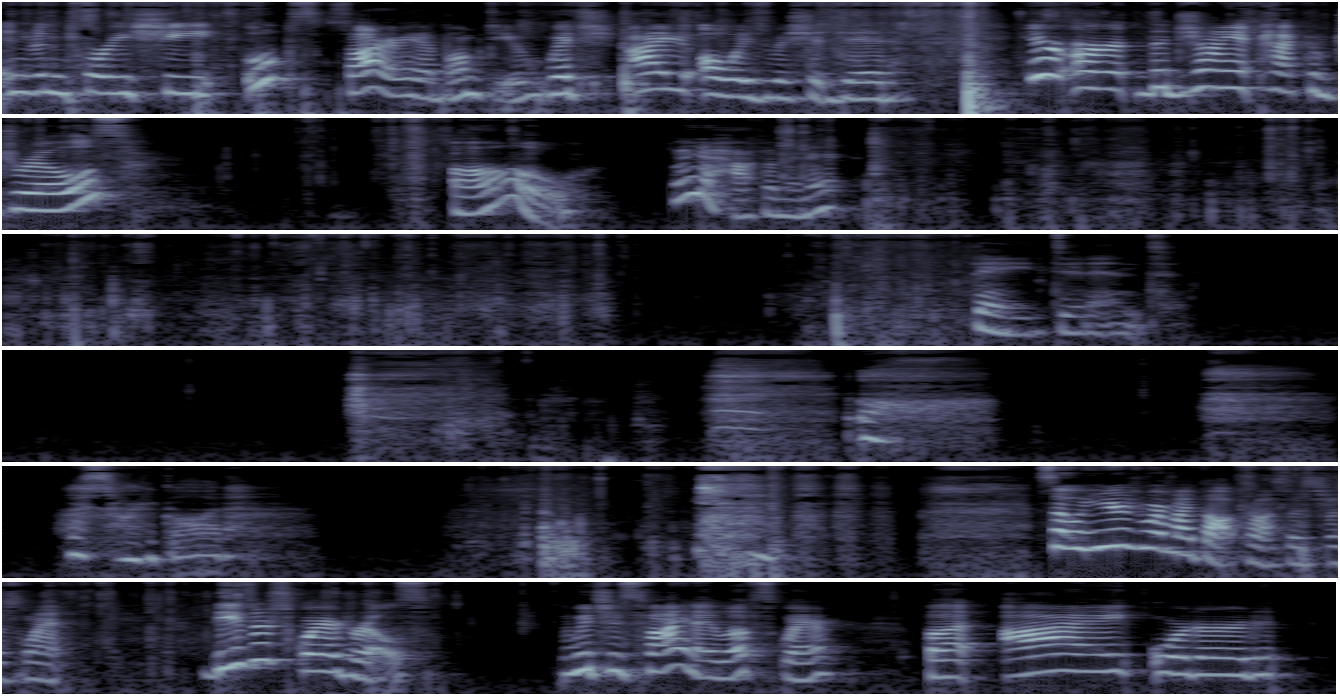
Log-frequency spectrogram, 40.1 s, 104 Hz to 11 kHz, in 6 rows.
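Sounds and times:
plastic and paper crinkling: 0:00.0 - 0:09.3, 0:10.1 - 0:18.5, 0:29.0 - 0:31.0, 0:32.2 - 0:36.0.

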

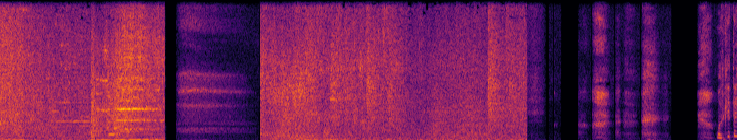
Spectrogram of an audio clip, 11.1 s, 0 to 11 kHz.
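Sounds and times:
crashing and grinding metal: 0:00.0 - 0:02.5, 0:03.9 - 0:07.9
heavy rumble: 0:03.9 - 0:07.9.

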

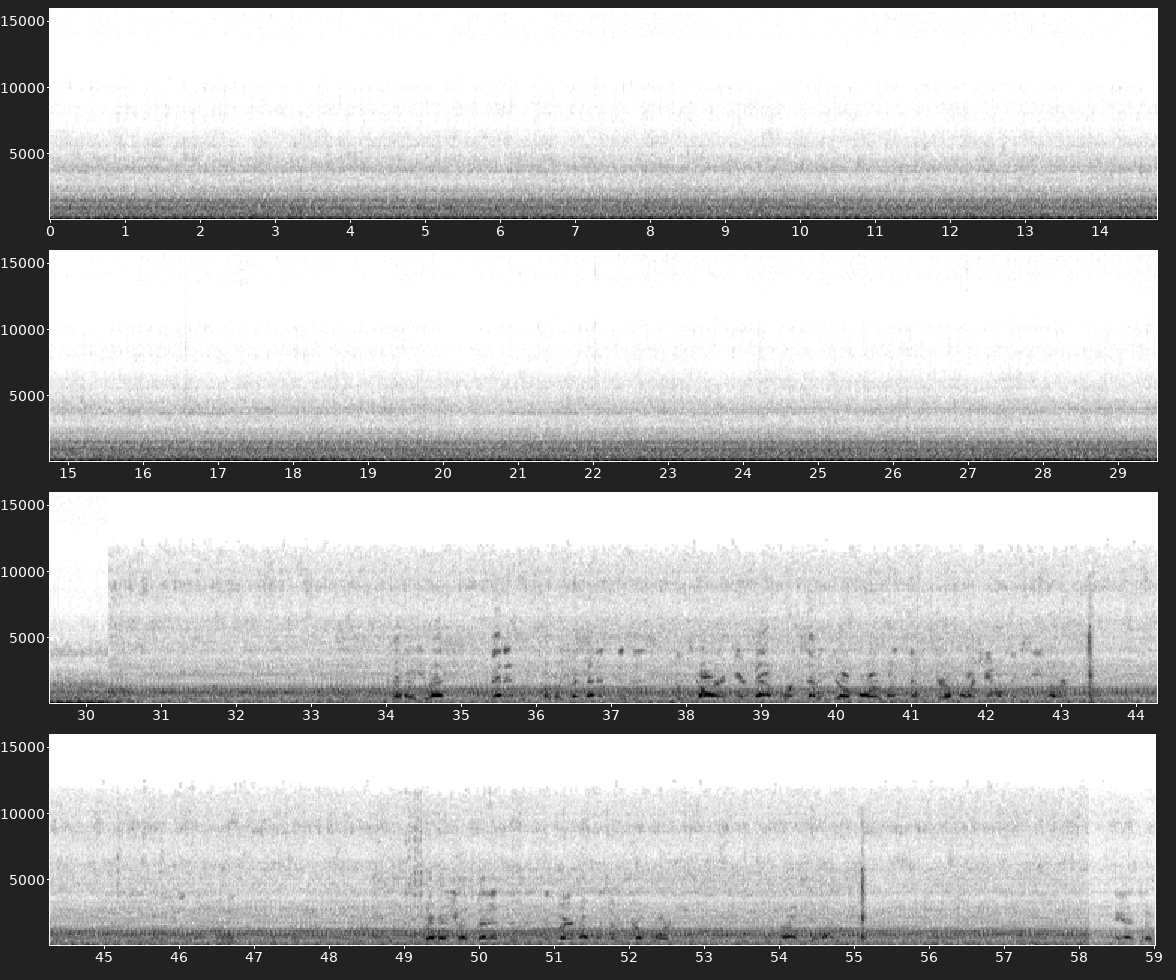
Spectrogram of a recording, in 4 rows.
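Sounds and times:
boat engine droning: 0:00.0 - 0:59.0.

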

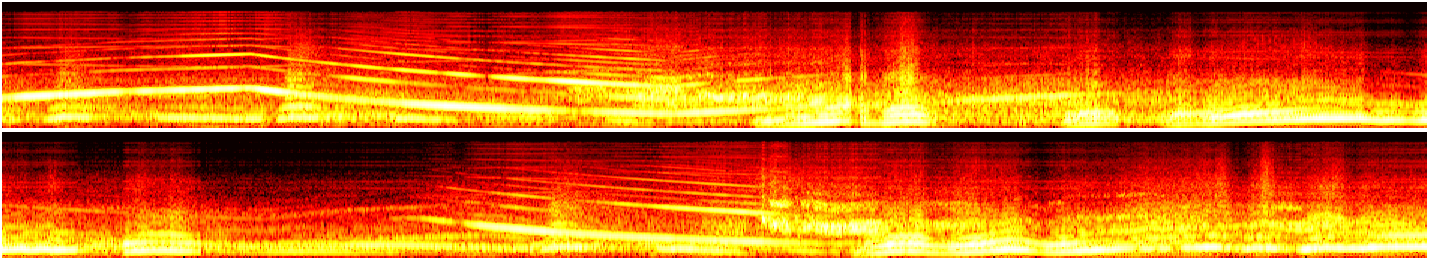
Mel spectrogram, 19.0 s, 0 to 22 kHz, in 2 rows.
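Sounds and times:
rally car engine revving: 0:00.0 - 0:19.0.

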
